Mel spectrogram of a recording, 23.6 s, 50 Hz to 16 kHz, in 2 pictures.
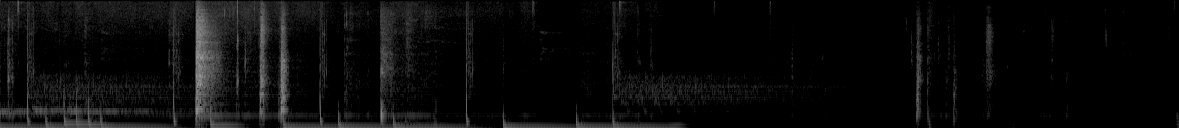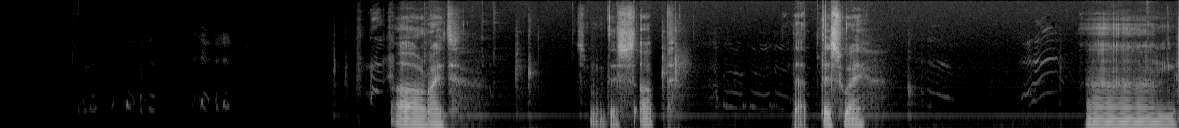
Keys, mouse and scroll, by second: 0.1 shift+middle click, 0.7 ctrl+s, 5.3 shift+middle click, 5.8-6.2 scroll up 3, 6.2 shift+middle click, 6.6 scroll up 2, 7.1 shift+middle click, 7.4 scroll down 2, 7.7 shift+middle click, 8.2 scroll up 1, 11.7-14.0 shift+middle drag, 14.0 click, 15.1 g, 16.6 click, 16.9 g, 17.9 click, 18.4 g, 20.8 scroll up 4, 21.5-22.0 scroll down 4, 23.2 shift+middle click.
